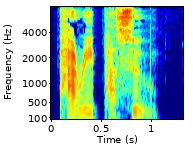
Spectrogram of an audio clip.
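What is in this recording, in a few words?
"pari passu", British English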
